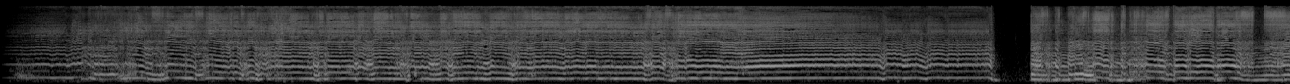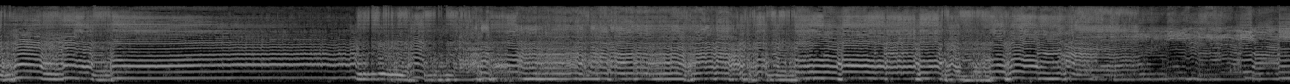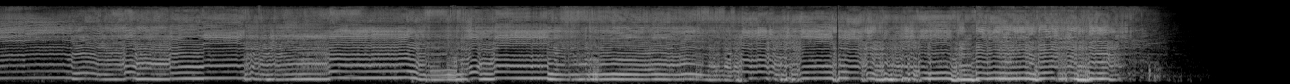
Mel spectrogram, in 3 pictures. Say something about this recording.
Trapped Fly
A stereo recording of a fly stuck in flypaper, at about 24s I realised that the fly was the other side of the paper and moved the mics. Zoom H2 Front on-board mics. The reason it is so abrupt at the end is that I foolishly decided to get an external mic. My wife told me that it never made another sound as soon as I left the room. Does this count as a field recording ?
buzzing, bzz, wings, zzzz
